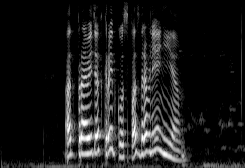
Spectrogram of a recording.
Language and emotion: Russian, positive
